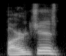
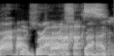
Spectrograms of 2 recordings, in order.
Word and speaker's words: Barajas: And then they added Diego Barges. I don't know how to say it. Barajas. Yes.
